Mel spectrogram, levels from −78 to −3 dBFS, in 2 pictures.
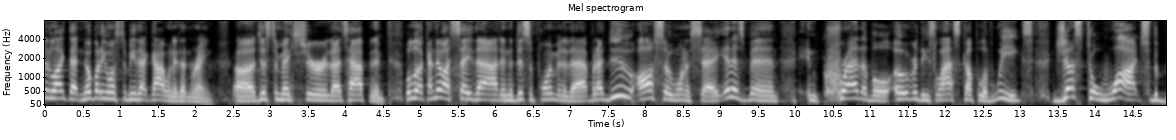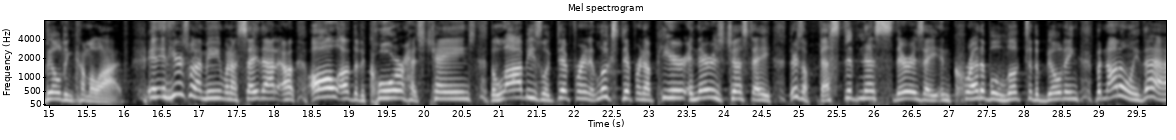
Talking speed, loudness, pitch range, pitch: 205 wpm, -16 LUFS, 190-255 Hz, 220 Hz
